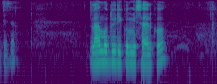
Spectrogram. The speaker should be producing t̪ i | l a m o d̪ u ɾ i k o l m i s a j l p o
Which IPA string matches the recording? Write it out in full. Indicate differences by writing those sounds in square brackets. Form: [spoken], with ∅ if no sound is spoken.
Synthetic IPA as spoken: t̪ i | l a m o d̪ u ɾ i k o [∅] m i s a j l [k] o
